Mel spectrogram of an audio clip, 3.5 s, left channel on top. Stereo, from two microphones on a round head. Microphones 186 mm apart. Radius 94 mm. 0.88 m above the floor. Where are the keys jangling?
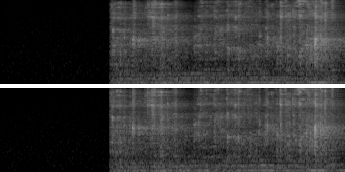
35° right (ahead or behind), 1.8 m; by 3.4 s centre (ahead or behind), 0.7 m.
